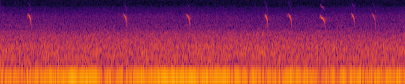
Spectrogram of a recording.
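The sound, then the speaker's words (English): A wild bird gives short, thin, high chirping flight calls. They come in an uneven series that grows more frequent toward the end, over a steady low hum. “Fluffing its feathers. Giving louder flight calls now.”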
